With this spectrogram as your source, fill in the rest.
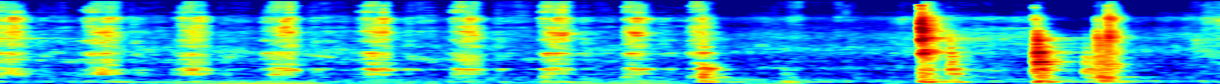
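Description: Blouse fabric cross piece being cut with scissors, giving a series of soft rasping snips in a steady rhythm, close and moderately loud, with a few sharper louder cuts near the end.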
